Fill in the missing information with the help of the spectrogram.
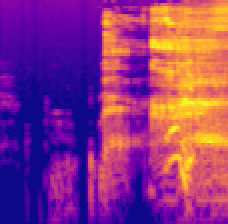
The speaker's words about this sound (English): Oh, got a burp.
